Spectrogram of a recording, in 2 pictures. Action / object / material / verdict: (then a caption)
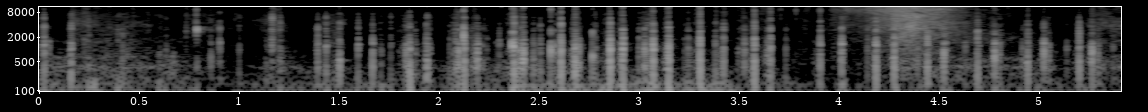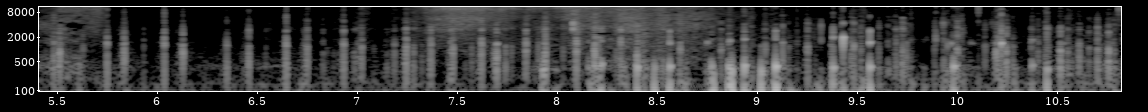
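tap / small cardboard carton filled with salt / cardboard / none. Fingertips tap and scratch a small blue "Alpen Salz" cardboard salt carton, apparently filled with salt, held close to the microphone. Dense, irregular papery scratching and crinkling mix with soft, dull low thumps, with brighter hissy scraping swells around the middle. The tapping grows louder near the end.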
